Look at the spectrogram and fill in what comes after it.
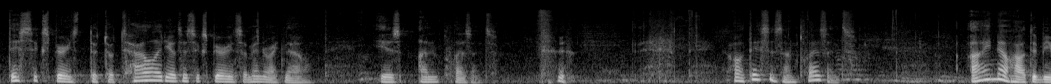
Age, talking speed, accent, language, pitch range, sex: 50-69, 125 wpm, American, English, 100-135 Hz, male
